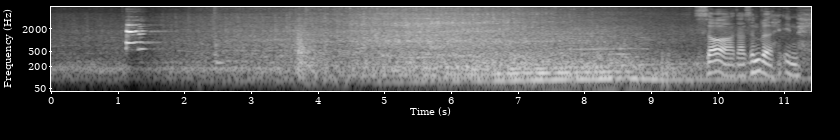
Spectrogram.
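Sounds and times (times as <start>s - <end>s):
rail bus engine running: 0.0s - 11.4s
rail bus horn toot: 1.1s - 1.8s
speech: 9.8s - 11.4s.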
